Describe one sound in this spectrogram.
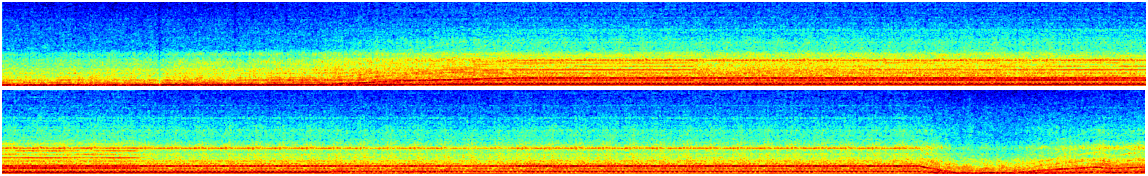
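Electric guitars sound with long, bending, sustained notes.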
